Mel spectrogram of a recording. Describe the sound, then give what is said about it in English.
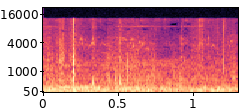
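A small five-year-old yellow Palomino mare walks with hooves clip-clopping in a steady rhythm, several sharp strikes over a low background rumble, with no talking. “She's a little Palomino mare.”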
